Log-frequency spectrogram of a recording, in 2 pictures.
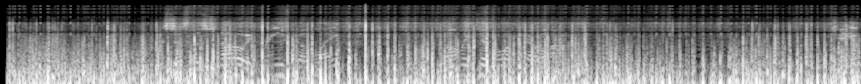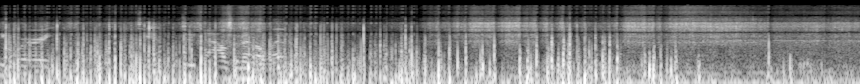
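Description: Loud, steady rumble of a car driving, heard from inside the cabin, with wind buffeting the microphone and many small clicks and knocks throughout.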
